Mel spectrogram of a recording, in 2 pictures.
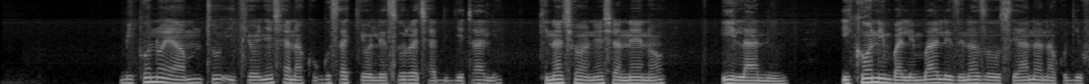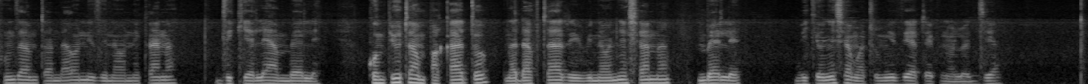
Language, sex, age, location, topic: Swahili, male, 18-24, Nairobi, education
